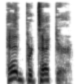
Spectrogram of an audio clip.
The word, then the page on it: head protector: American English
